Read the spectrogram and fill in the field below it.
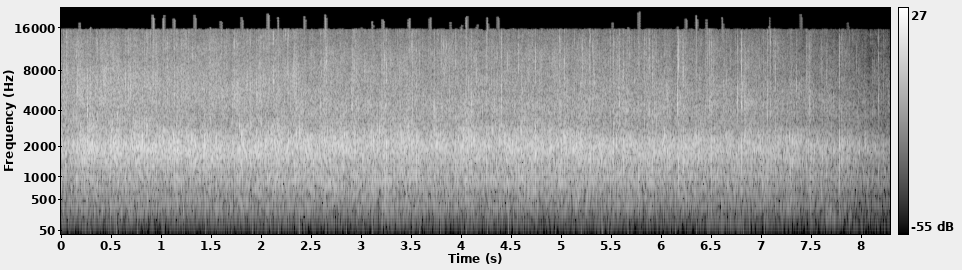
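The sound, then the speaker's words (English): Sustained applause from a large gathering for a group associated with First Baptist Fruitland Park who were asked to stand, a dense steady patter of many hands clapping at an even loudness for several seconds before beginning to taper off at the end. “those of you, would you please give them a round of applause?”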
